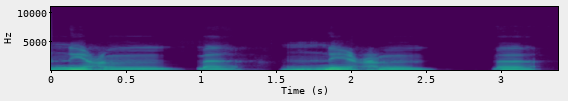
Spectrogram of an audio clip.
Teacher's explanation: Nunnya di fathah. Boleh juga nunnya di kasrah, kemudian ainnya disukun.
